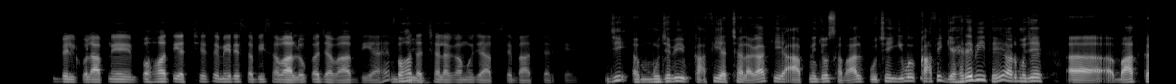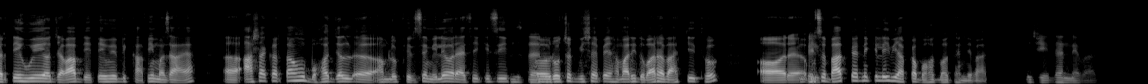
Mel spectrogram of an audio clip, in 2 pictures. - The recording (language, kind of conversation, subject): Hindi, podcast, फ़ोन और सामाजिक मीडिया के कारण प्रभावित हुई पारिवारिक बातचीत को हम कैसे बेहतर बना सकते हैं?
- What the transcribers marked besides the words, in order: laughing while speaking: "बातचीत"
